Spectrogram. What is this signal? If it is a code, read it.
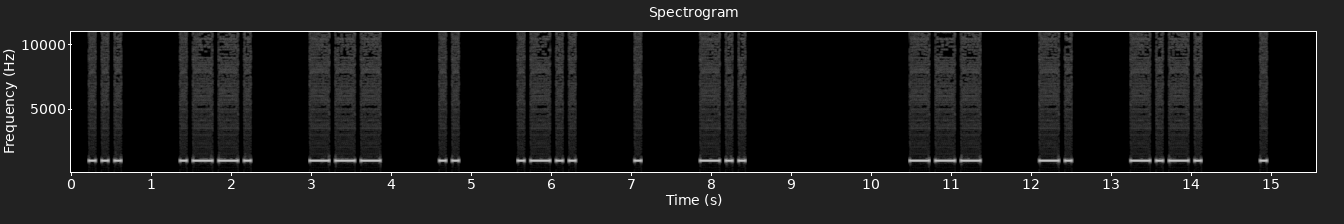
Morse code, heard as a keyed tone, about 15 wpm, spaced as for 8 wpm, 1000 Hz. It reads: SPOILED ONCE
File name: qotdfiles / 8wpm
